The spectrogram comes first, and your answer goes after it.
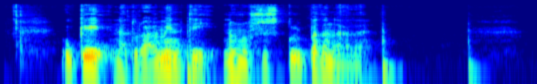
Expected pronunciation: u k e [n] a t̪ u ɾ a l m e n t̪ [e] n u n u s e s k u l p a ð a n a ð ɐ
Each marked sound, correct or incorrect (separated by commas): correct, incorrect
